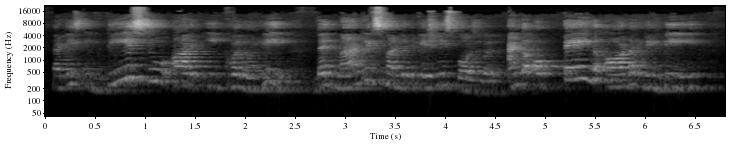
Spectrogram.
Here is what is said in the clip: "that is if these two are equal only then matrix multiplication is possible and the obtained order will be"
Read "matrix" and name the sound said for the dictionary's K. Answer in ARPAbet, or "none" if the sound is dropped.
none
